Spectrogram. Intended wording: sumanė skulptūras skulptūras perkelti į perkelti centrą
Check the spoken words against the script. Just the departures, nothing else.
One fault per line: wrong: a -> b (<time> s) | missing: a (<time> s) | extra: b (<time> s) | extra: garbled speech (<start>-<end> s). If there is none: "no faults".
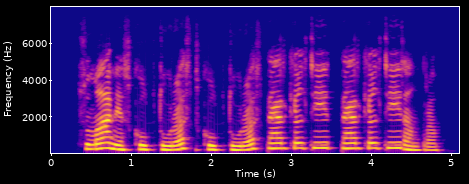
no faults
